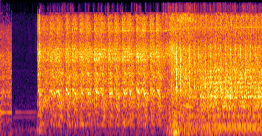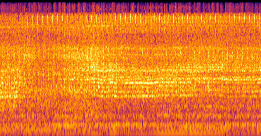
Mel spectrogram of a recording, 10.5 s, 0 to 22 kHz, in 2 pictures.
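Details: BMW 328i E90 first start after swapping in a good used N52 engine, coils installed and fuel pump fuse reinstalled: starter cranks a few seconds, then catches and settles to a steady, even idle with no knocking; normal start.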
